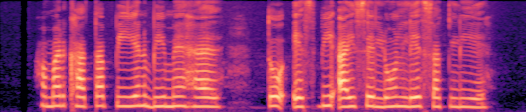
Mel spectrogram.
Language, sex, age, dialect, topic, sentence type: Magahi, female, 51-55, Southern, banking, question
